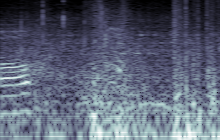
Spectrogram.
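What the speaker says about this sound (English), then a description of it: "Did someone just try and shoot me right in my face?" Gunshots ring out in a volley toward the player in Batman: The Telltale Series, loud and close, with sharp cracks repeating across the moment amid voices and game background noise.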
